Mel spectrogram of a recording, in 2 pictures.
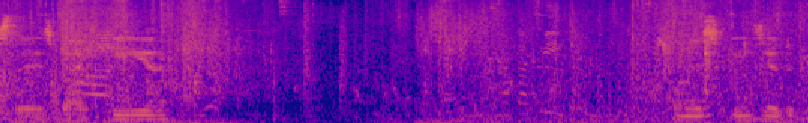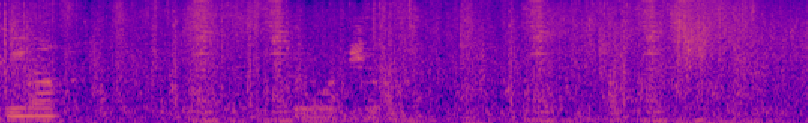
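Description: Explosions boom and crackle in a battle.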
